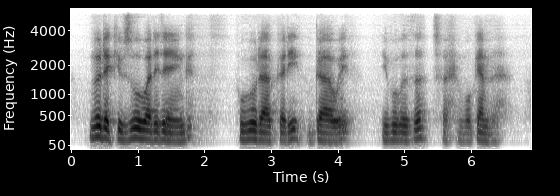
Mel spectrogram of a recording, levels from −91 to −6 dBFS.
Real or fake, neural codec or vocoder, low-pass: fake; codec, 16 kHz, 0.2 kbps, FocalCodec; 5.4 kHz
